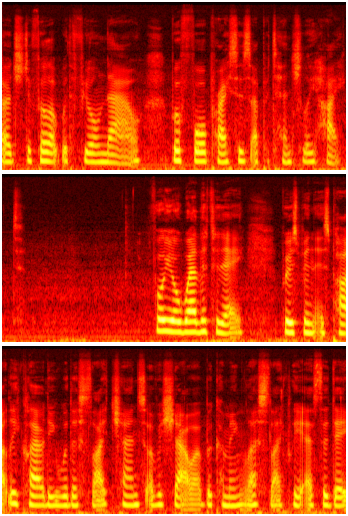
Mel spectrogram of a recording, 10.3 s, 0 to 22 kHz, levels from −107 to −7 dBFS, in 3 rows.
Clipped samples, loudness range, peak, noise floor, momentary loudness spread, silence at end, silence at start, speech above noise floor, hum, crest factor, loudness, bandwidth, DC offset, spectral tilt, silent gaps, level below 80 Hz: under 0.1%; 7 LU; -12 dBFS; -54 dBFS; 14 LU; 0 s; 0 s; 23 dB; none; 20 dB; -32 LUFS; 17.5 kHz; under 0.1%; -5 dB/octave; none; -54 dBFS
